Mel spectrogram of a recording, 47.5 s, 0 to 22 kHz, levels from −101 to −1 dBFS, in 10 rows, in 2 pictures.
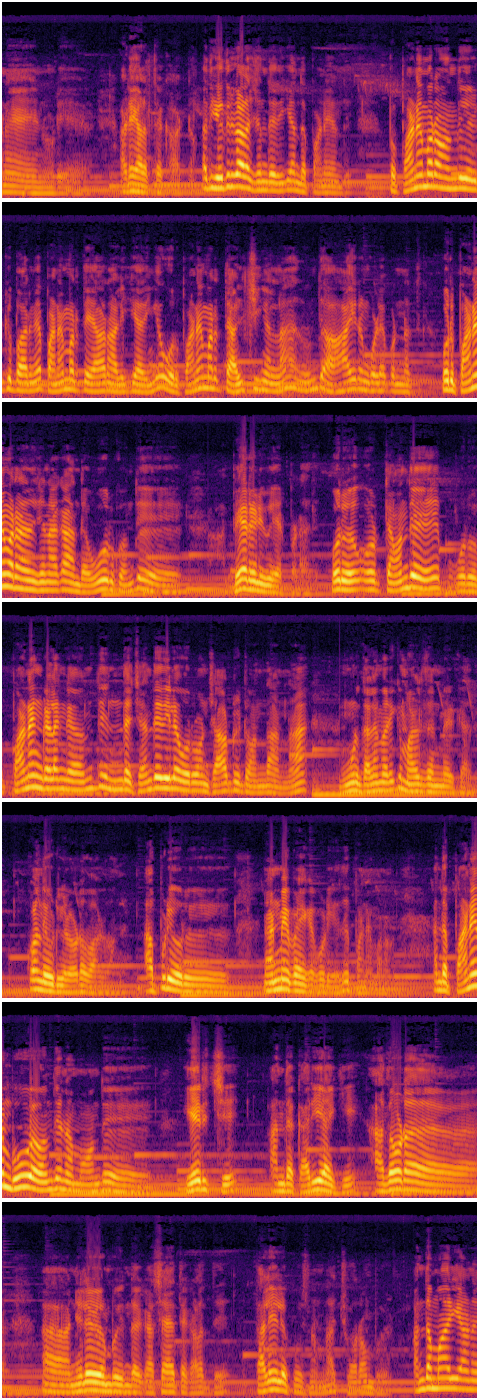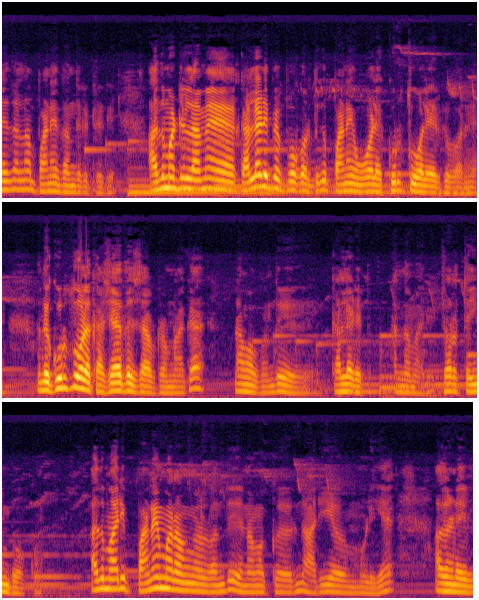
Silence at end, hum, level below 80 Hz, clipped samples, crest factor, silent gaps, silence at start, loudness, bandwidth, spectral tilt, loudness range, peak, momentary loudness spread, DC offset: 0 s; none; -46 dBFS; under 0.1%; 16 dB; none; 0 s; -16 LUFS; 9.2 kHz; -7.5 dB/octave; 7 LU; 0 dBFS; 16 LU; under 0.1%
